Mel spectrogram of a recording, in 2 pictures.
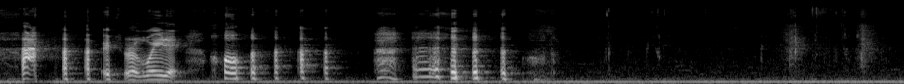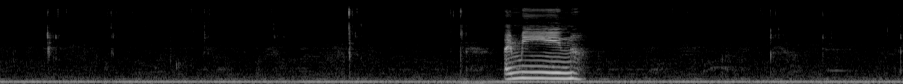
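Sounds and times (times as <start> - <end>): steady low hum: 0.0 - 18.0
person chewing: 5.9 - 7.1, 7.9 - 12.8.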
